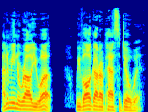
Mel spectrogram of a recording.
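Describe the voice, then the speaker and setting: Game role: male actor as weary but idealistic militiaman, sincere, measured, lowish voice, close dry recording. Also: lively intonation, no room sound, close to an everyday voice. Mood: apologetic, gentle. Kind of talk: video game character dialogue.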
